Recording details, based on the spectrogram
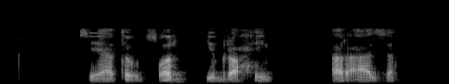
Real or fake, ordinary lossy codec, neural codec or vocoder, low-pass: real; MP3, 32 kbps; none; 5.4 kHz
